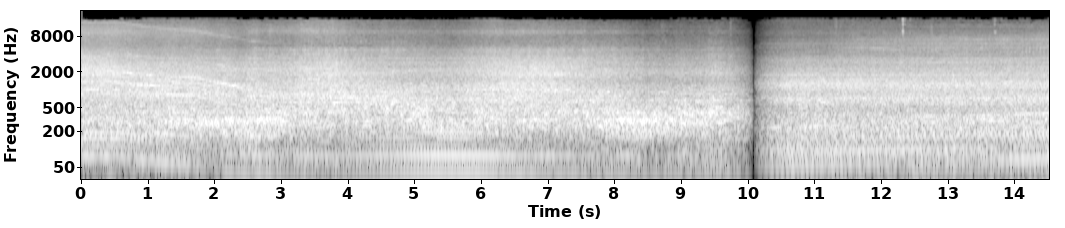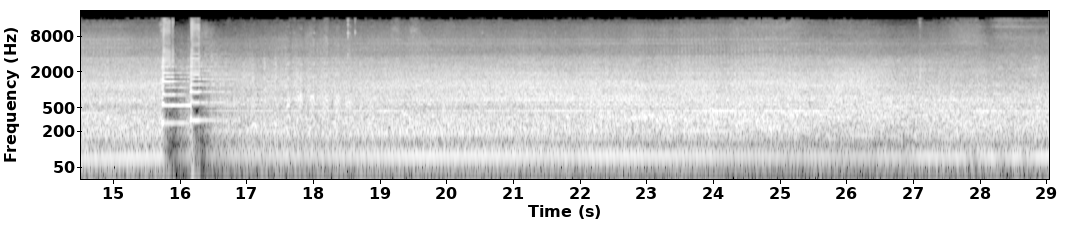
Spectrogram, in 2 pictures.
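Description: A Class 158 diesel multiple unit running into the platform, with a falling whine as it slows. After a break, a Class 43 HST power car approaches and gives two short blasts on its horn about halfway through. It then runs past with a steady diesel drone and the rumble of its coaches.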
